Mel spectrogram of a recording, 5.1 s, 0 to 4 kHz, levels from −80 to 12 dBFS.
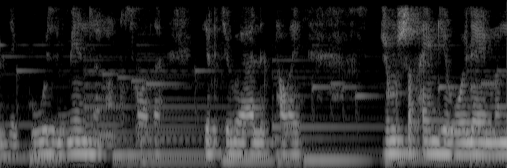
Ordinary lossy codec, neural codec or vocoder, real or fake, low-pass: none; none; real; 3.6 kHz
